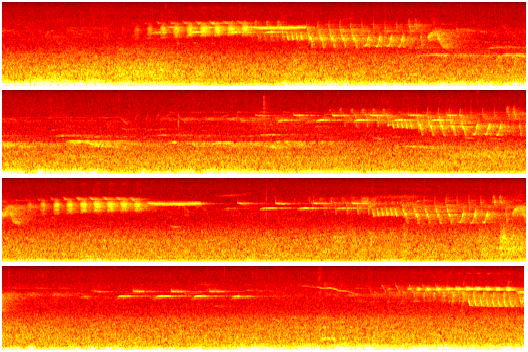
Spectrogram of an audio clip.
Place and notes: Morasko, Poligonowa Road - forest regularities
when listened to carefully despite the first impression of chaotic sound structure turns out to be rather organized. most birds sing in regular intervals.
